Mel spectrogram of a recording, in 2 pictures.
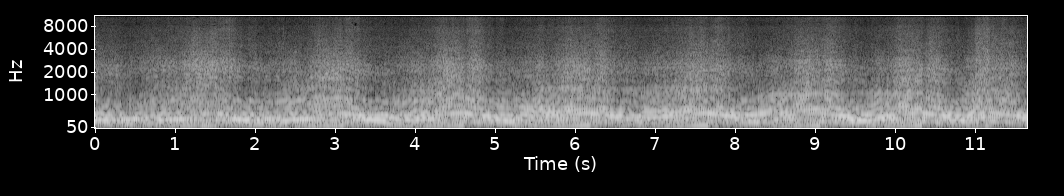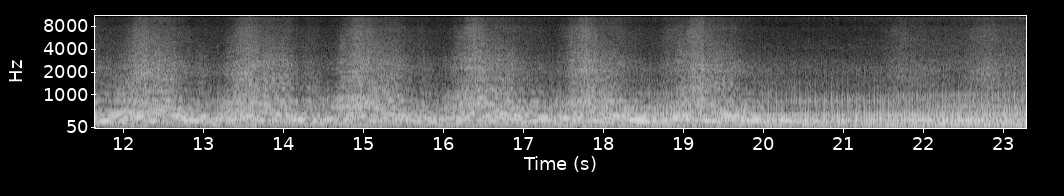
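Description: Yamaha underbone race bike's single-cylinder engine on a paddock stand, revved up and down by hand about once a second as it is warmed up before the race, then settling to a steady idle about 20 seconds in.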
